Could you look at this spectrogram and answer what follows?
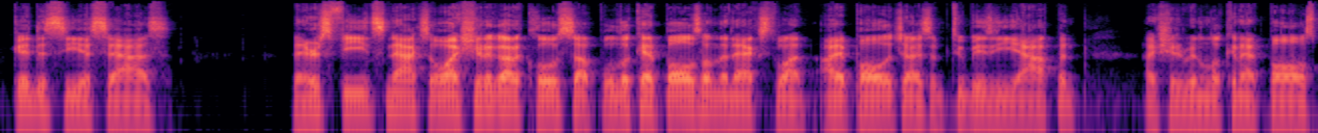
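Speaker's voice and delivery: ordinary delivery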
